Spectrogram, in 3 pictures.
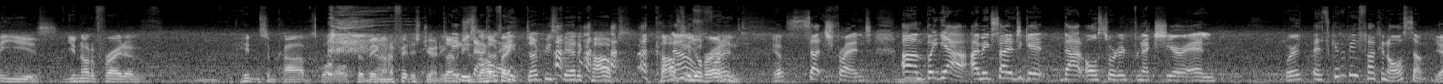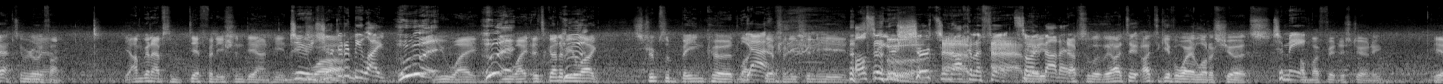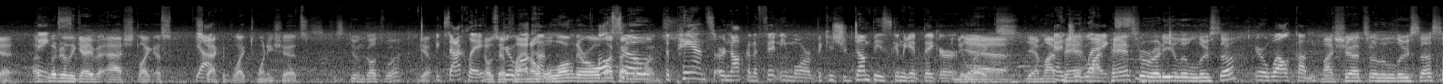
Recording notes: We talk all things Pax and all things snacks right from the Audio Technica booth on the Pax Aus show floor.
